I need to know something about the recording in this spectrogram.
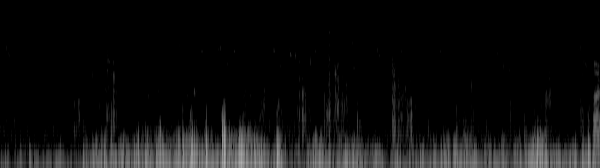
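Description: Wind buffeting the microphone: an uneven low rumble that swells and drops in gusts, loudest about two seconds in.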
